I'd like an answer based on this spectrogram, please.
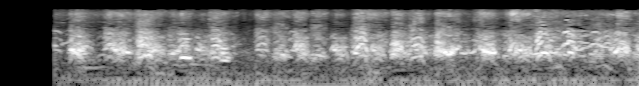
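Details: Trained hunting dogs barking during a wild boar hunt in fields at Solok, West Sumatra, Indonesia; a pack yips and bays in dense, overlapping bursts with excited whimpering yelps.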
